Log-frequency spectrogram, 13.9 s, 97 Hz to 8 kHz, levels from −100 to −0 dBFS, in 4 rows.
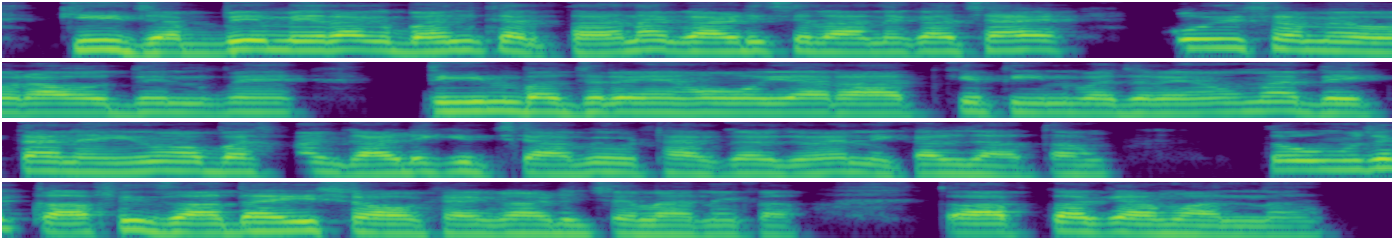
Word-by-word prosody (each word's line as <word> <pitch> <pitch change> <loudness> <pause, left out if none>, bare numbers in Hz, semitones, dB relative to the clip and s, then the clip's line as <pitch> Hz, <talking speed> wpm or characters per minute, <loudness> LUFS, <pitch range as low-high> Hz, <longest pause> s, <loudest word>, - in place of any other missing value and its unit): कि 200 +1 +3
जब 150 -1 0
भी 195 +2 +5
मेरा 195 +1 +5
मन 175 +2 +2
करता 165 -4 +1
है 150 - +2
ना 195 +3 +1
गाड़ी 170 +1 +3
चलाने 165 -2 -1
का, 170 0 +2
चाहे 185 +3 +2 0.3
कोई 220 0 +2
समय 195 -4 0
हो 160 -2 +2
रहा 155 - +2
हो 155 0 +1
दिन 155 0 -5
में 160 -1 -3 0.3
3 175 +1 +2
बज 160 -1 +1
रहे 160 0 +2
हों 155 0 0
या 155 0 +1
रात 150 -1 -1
के 170 - -2
3 155 -1 -5
बज 150 -1 -3
रहे 150 0 -1
हो 160 +1 -5
मैं 175 0 -2
देखता 150 +4 +1
नहीं 165 -1 -3
हूँ 180 +1 -1
और 175 - +1
बस 160 -2 -2
मैं 160 - -6
गाड़ी 145 +2 +1
की 170 - -3
चाबी 145 +3 -1
उठाकर 145 -2 -4
जो 140 - -4
है 160 - -3
निकल 145 +1 -3
जाता 135 0 -4
हूँ। 135 0 -10 0.4
तो 195 0 +1
मुझे 200 +3 +2
काफ़ी 155 +6 +3
ज़्यादा 160 0 +3
ही 175 +1 +5
शौक 150 -6 +1
है 140 - +1
गाड़ी 140 -1 -1
चलाने 135 -1 -3
का, 130 0 -7 0.4
तो - - -1
आपका 150 +3 +3
क्या 150 -2 +2
मानना 130 -3 -2
है? 125 +1 -14
155 Hz, 265 wpm, -23 LUFS, 145-170 Hz, 0.4 s, भी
